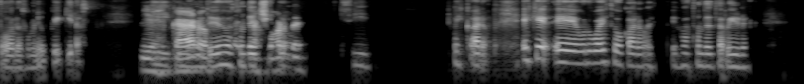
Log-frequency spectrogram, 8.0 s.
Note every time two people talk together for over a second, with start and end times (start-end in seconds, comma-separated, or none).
1.5-3.0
